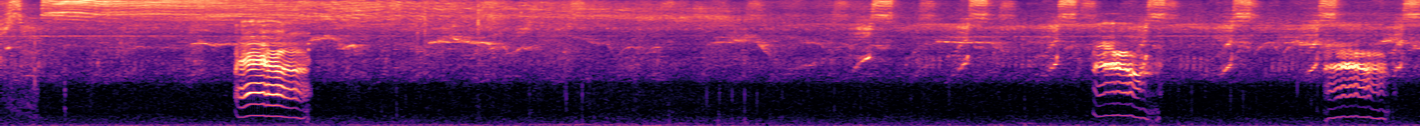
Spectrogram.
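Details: Stray cat encountered on a hiking course, calling oddly as it is petted; three short, separate meows spaced far apart across a quiet outdoor background with a constant high whine and faint rustling.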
